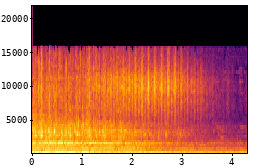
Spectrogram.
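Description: The close of a song dying away: held notes sink slightly in pitch under a seed-pod shaker rattle, and both fade toward the end.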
